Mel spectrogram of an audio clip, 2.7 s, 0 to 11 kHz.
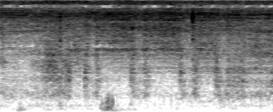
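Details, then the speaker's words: B16 turbo 1992–1995 Honda Civic (EG) intake system pressurized with air while the engine is off: steady high hiss of air escaping with a few faint pops from underneath the manifold, one of three small leaks; boost leak from a cracked intake manifold. "so that needs fixed so it's cracked underneath I can't show you but you can hear just doing this to the bottom of the manifold so we've got three little boo leaks"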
